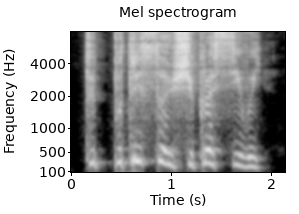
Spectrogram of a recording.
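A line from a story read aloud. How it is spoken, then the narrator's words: Breathless exhale. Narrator (Russian): выдохнула я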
